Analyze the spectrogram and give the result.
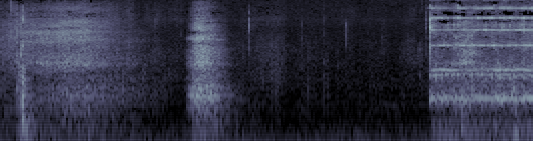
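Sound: doorbell ringing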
